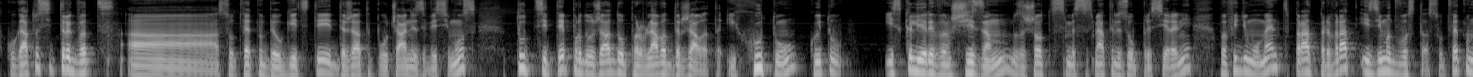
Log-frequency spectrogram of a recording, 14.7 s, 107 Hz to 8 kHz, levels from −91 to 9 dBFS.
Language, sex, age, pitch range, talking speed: Bulgarian, male, 30-49, 105-145 Hz, 145 wpm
